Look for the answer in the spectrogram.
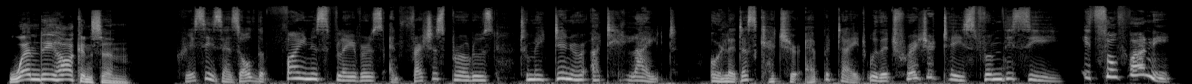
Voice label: Spanish accent

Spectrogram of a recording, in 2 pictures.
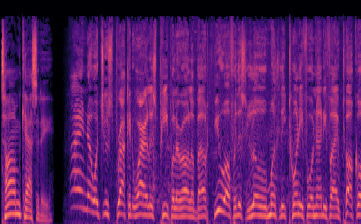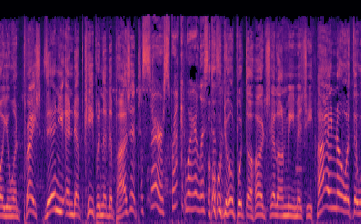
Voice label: OLD GEEZER

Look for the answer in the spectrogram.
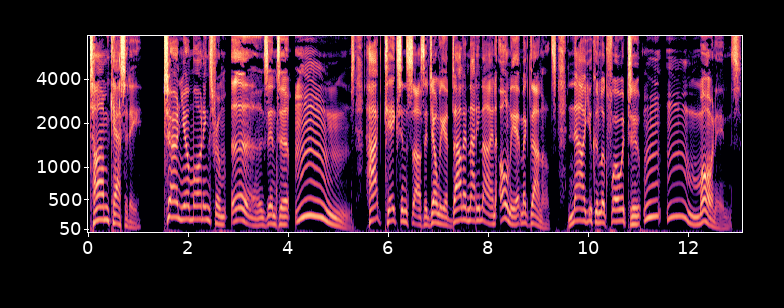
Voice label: urban

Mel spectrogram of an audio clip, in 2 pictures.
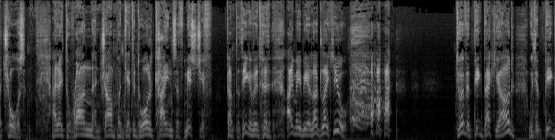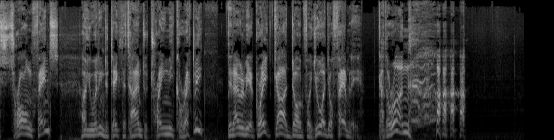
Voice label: GERMAN ACCENT

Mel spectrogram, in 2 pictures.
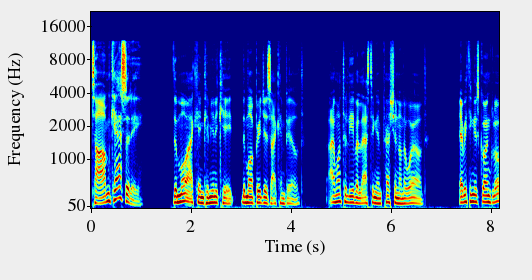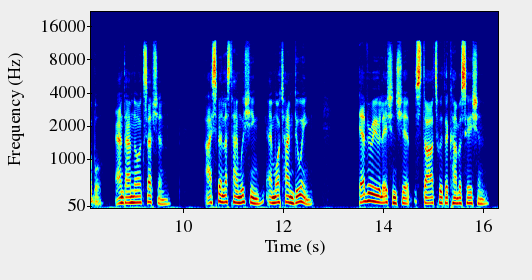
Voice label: Asian Accent

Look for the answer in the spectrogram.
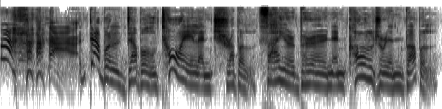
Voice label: Witch

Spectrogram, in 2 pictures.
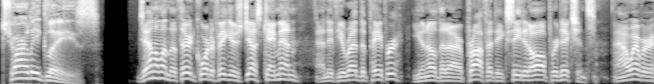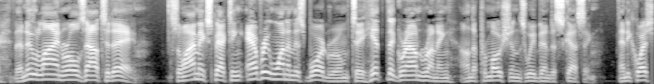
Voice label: COMMANDING, Commanding Commander

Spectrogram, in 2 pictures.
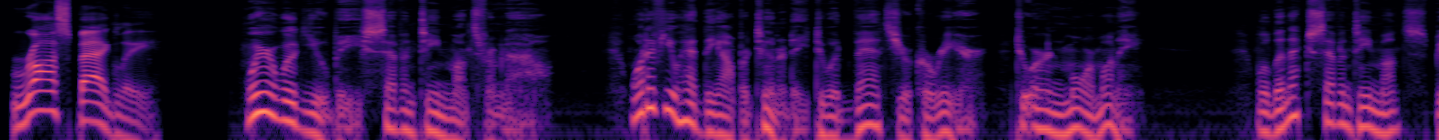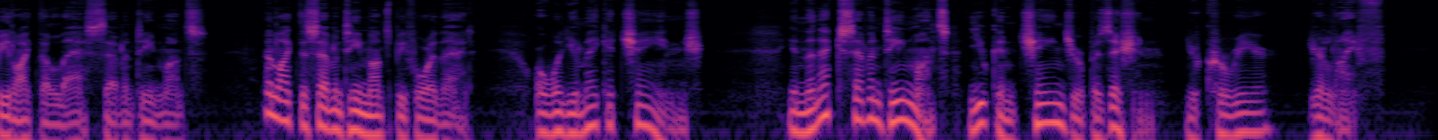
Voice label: smooth; Soothing

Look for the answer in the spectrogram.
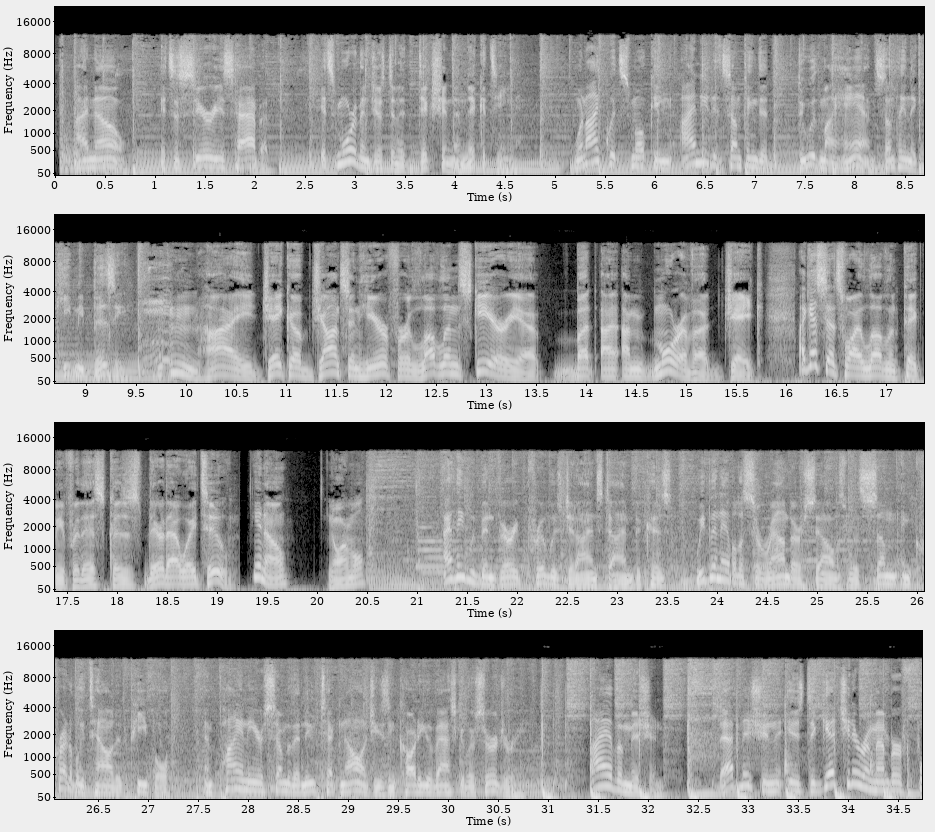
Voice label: RP

